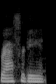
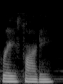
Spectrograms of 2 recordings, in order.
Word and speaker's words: Rayfarty: name my niece Rayfarty, pronounced Rafferty, not at all like Rayfarty.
